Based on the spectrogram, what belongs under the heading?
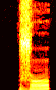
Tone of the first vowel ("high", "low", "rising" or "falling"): rising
